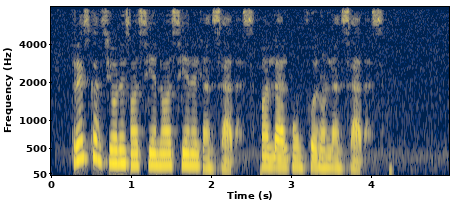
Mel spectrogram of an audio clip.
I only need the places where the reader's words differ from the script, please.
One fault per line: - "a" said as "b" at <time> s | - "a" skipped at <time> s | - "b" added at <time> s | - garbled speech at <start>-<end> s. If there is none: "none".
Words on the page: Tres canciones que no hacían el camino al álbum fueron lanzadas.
- "que" said as "hacían" at 1.0 s
- "camino" said as "lanzadas" at 1.9 s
